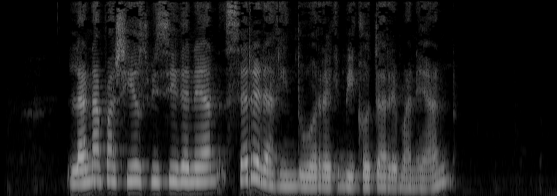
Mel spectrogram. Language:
Basque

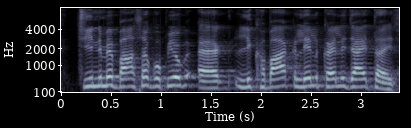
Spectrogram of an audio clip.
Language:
Maithili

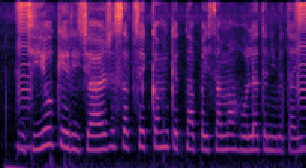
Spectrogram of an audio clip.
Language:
Bhojpuri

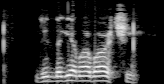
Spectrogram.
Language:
Domaaki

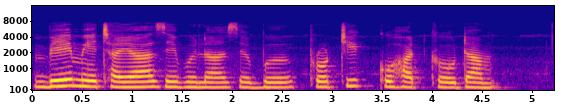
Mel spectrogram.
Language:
Bodo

